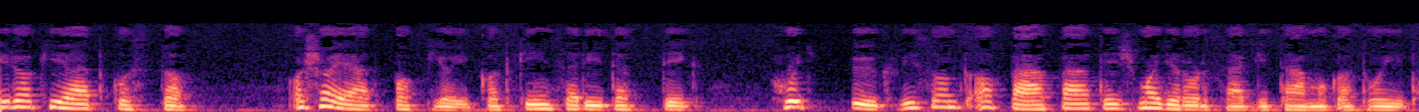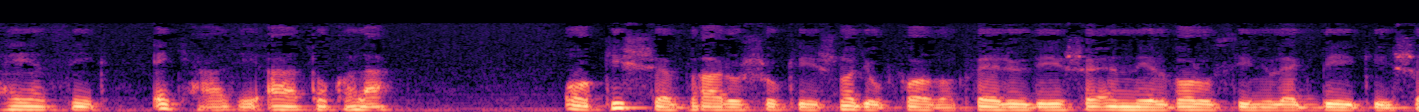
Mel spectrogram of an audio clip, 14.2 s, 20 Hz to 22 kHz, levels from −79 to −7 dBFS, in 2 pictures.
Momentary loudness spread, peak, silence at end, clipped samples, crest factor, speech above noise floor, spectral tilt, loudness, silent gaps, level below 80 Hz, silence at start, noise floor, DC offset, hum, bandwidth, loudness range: 6 LU; -2 dBFS; 0 s; under 0.1%; 14 dB; 26 dB; -8.5 dB/octave; -17 LUFS; none; -52 dBFS; 0 s; -42 dBFS; under 0.1%; none; 9.4 kHz; 3 LU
